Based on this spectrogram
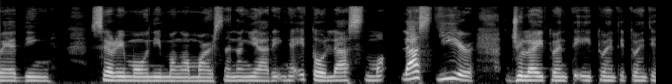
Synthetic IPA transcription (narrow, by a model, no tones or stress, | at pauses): ɛːd̪ɪŋ | sɛɹɛmonimɐŋamaɹsnɐnɐŋjaːɾɪŋaʔɪt̪o̞lasmlast̪̚jiɹd͡ʒʊlajt̪wɛnt̪iʔejt̪ːwɛnt̪it̪wɛnt̪i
